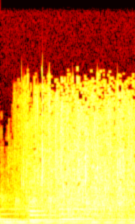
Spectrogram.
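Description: Soft background music of sustained chords, one note shifting about half a second in and again at one second, over a steady hiss.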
